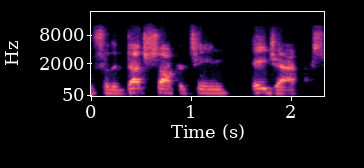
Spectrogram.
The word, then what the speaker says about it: Ajax: the dutch soccer team ajax which is pronounced iax if you're in in holland uh so every time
